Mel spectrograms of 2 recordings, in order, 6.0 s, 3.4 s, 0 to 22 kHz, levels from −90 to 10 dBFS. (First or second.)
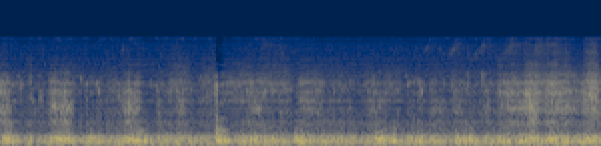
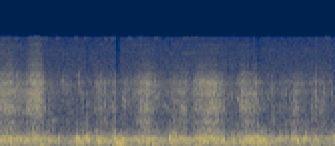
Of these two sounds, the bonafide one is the second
